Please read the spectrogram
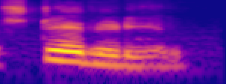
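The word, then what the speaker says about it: steradian: इसको कैसे प्रोनाउंस करोगे आप, वो आप देख लो, स्टेरेडियन।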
